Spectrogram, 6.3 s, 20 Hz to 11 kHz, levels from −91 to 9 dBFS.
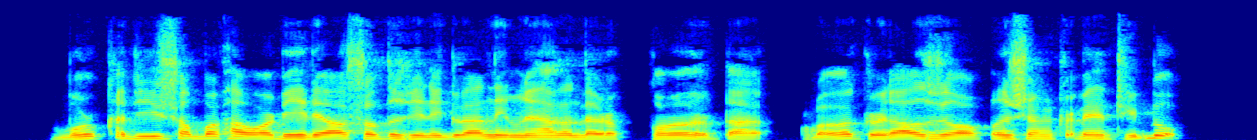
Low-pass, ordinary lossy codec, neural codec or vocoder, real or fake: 9.9 kHz; MP3, 64 kbps; autoencoder, 22.05 kHz, a latent of 192 numbers a frame, VITS, trained on one speaker; fake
